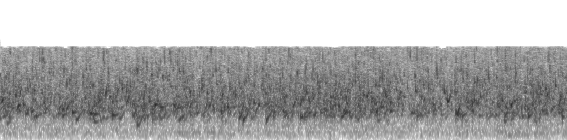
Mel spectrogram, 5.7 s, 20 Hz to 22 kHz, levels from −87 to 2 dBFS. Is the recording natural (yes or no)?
yes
